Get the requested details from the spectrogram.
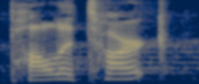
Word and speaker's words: politarch: I believe it's pronounced politarch, P-O-L-I-T-A-R-C-H.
